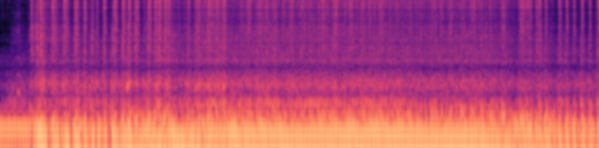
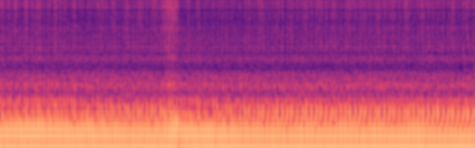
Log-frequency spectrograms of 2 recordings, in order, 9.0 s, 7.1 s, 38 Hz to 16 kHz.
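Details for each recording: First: 1967 VW Beetle cold start at about 8°F, pumped before cranking, battery a little low: heavy, labored cranking catching into loud rough cold idle; slow cranking, low battery suspected, possible generator problem noted. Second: 1967 VW Beetle air-cooled flat-four idling after a cold start in about 8°F, battery a little low: deep, steady drone with even firing rhythm, no misses or rattles; good normal cold idle, possible generator problem noted.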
